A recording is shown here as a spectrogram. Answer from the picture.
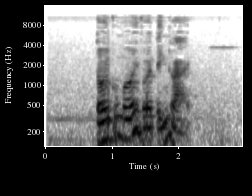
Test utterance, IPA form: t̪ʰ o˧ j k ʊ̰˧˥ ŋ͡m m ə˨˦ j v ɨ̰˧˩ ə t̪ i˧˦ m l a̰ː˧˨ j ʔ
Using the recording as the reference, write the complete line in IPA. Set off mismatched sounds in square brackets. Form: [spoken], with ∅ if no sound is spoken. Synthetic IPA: [t̪] o˧ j k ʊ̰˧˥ ŋ͡m m [əː˨˦] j v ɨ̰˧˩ ə t̪ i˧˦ [ŋ] l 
